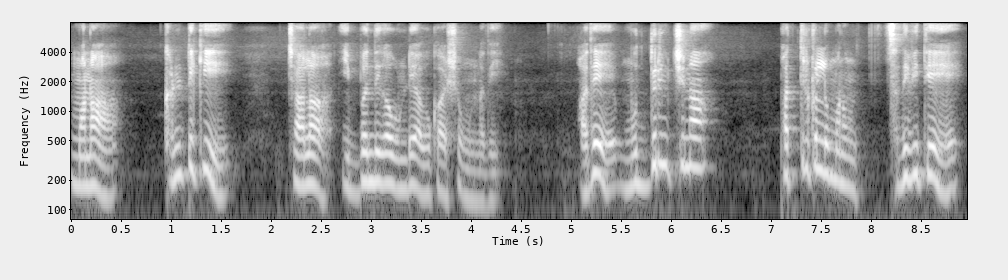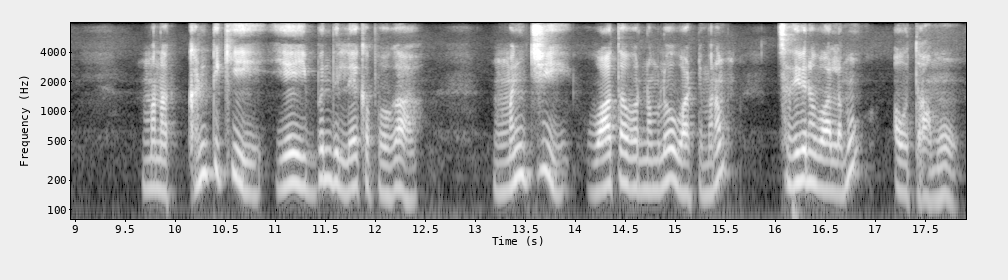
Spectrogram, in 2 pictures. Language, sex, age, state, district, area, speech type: Telugu, male, 30-45, Andhra Pradesh, Krishna, urban, spontaneous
